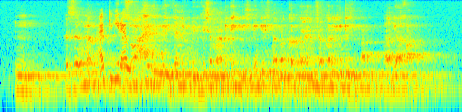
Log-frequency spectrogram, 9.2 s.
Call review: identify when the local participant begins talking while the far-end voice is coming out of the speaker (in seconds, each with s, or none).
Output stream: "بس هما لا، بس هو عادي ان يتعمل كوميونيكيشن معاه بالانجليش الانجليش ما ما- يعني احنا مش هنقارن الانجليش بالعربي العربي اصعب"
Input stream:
2.0 s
